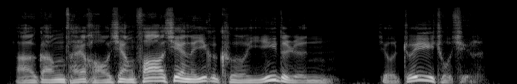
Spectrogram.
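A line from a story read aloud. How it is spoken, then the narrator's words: Calm, indifferent. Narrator (Chinese): 楚留香淡淡地说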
